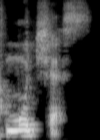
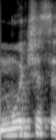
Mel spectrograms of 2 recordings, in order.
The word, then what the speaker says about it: muxes: We have muches and muches is spelled M-U-X-E-S.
